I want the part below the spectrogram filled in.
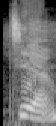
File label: "jian3", Chinese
